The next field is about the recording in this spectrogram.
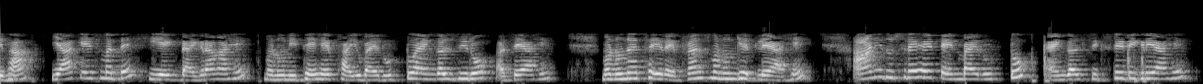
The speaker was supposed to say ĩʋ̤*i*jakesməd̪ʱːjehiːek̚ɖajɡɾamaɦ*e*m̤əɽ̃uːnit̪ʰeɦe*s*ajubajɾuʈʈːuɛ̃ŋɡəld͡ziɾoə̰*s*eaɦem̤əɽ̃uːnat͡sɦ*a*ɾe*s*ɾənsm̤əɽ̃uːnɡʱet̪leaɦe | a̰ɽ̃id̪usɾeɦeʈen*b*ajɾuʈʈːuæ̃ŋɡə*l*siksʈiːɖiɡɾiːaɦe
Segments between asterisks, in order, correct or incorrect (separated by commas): incorrect, correct, incorrect, correct, incorrect, incorrect, correct, correct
